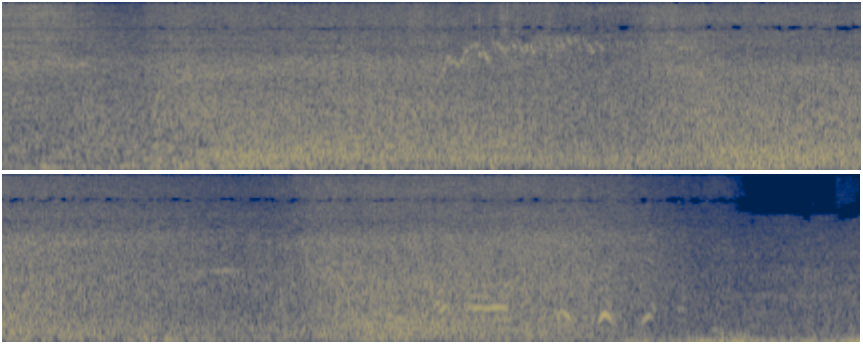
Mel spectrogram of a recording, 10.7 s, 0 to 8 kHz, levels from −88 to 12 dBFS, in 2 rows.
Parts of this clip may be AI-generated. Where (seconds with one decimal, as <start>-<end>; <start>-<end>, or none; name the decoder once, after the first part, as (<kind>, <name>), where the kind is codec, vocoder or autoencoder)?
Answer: none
